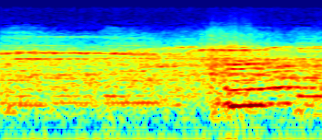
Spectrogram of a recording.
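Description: Live band music at a rock concert: a chord of sustained, held notes that shifts to new pitches in steps.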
